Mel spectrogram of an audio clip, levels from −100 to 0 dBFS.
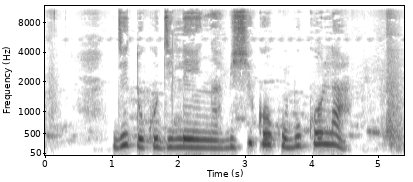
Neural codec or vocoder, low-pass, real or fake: none; 10.8 kHz; real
